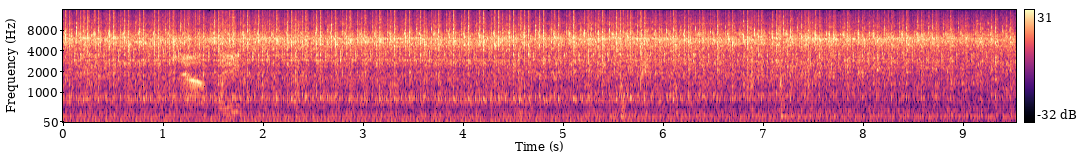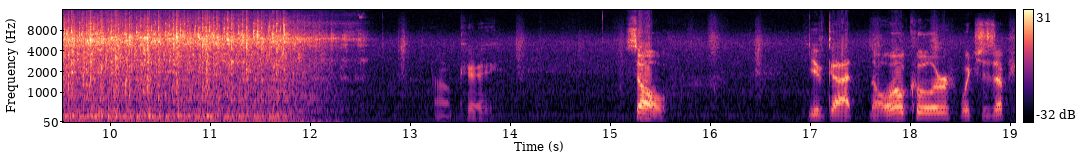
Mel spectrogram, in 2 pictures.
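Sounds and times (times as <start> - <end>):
car engine idling: 0.0 - 12.5.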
